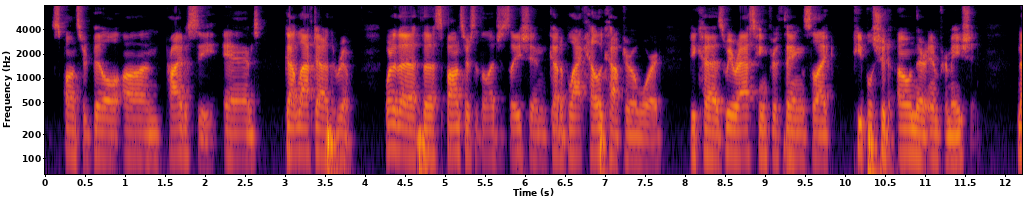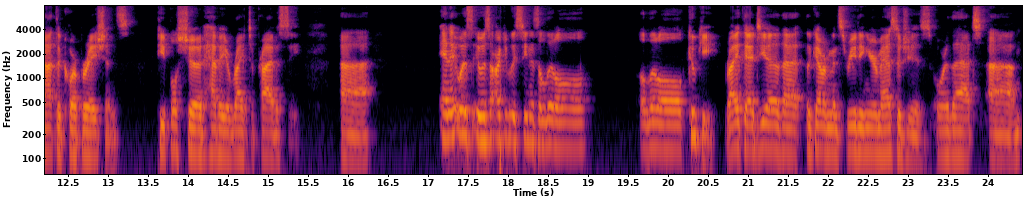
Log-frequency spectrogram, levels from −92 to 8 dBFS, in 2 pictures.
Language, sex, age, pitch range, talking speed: English, male, 30-49, 110-130 Hz, 175 wpm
